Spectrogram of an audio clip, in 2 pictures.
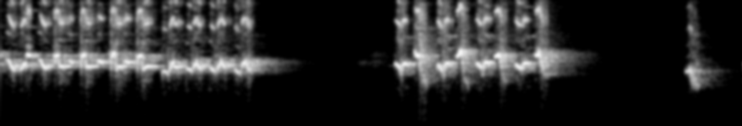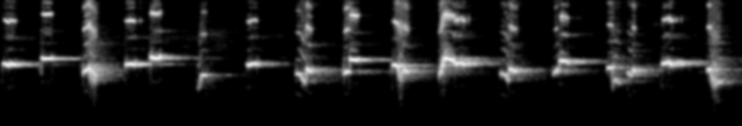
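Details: Yellow-vented bulbul singing a fast 'ropelan tembus-tembus' song with 'ngelituk' and straw-headed-bulbul-style phrases, used to tutor and lure caged bulbuls: two bursts of rapid chattering warbles, a pause, then a string of short slurred whistles about three per second.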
